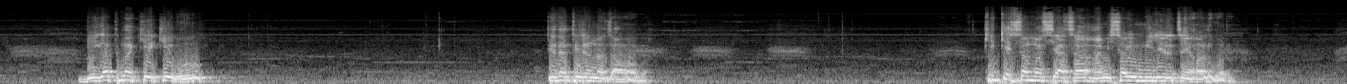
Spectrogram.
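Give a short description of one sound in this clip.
A middle-aged man speaks loudly through a microphone and loudspeakers, in short bursts with pauses.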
